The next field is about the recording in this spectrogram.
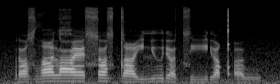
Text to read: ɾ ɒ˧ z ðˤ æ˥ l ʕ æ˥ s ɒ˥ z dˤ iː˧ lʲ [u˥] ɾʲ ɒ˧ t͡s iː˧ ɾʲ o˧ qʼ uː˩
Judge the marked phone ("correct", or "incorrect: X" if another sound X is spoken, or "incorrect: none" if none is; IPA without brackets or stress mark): correct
